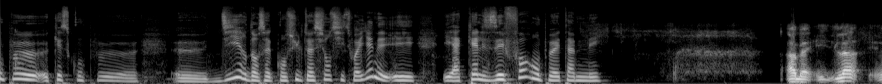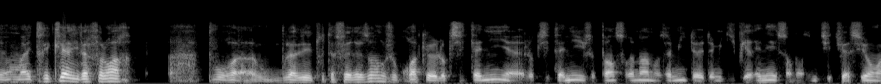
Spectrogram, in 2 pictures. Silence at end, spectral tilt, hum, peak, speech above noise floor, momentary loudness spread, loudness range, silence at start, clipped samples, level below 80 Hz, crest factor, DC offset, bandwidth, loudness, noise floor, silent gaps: 0 s; -6 dB/octave; none; 0 dBFS; 29 dB; 16 LU; 6 LU; 0 s; under 0.1%; -46 dBFS; 20 dB; 0.1%; 16 kHz; -19 LUFS; -48 dBFS; none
